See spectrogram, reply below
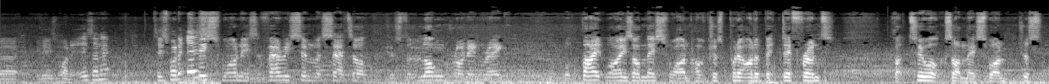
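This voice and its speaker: A man's voice: fairly high pitch, background noise. A man hosting an angling vlog, talking in a casual, colloquial, easygoing way. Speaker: angling vlogger and host. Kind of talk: casual vlog chat and narration.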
